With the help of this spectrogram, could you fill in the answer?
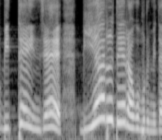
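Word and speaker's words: Millardet: 그리고 이제 그 밑에 이제 미아르데라고 부릅니다. 이게 이제 영어로 표기되어 있지만 이게 프랑스 식물학자에서 발음을 미아르데라고 합니다만, 어쨌든 이분도 이제 표도나무가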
